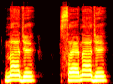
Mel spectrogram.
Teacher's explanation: এই জিমটা কলকলার হরফ ধাক্কা দিয়ে পড়তে হবে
